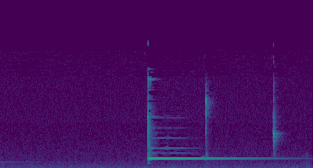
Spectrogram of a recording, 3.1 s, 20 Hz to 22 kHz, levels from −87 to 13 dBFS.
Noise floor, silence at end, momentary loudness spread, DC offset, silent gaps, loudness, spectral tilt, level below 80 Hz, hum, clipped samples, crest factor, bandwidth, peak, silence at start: -67 dBFS; 0.25 s; 15 LU; under 0.1%; none; -39 LUFS; 0.5 dB/octave; -78 dBFS; none; under 0.1%; 20 dB; 15.5 kHz; -22 dBFS; 1.5 s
